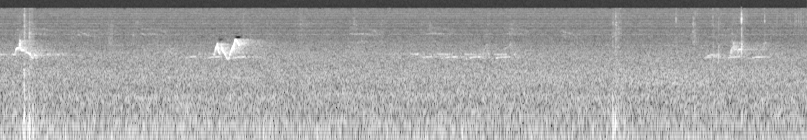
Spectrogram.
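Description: Woodland birds calling: a few short, high, sweeping chirps a couple of seconds apart and a faint thin whistle, over a steady faint hiss of outdoor ambience.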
